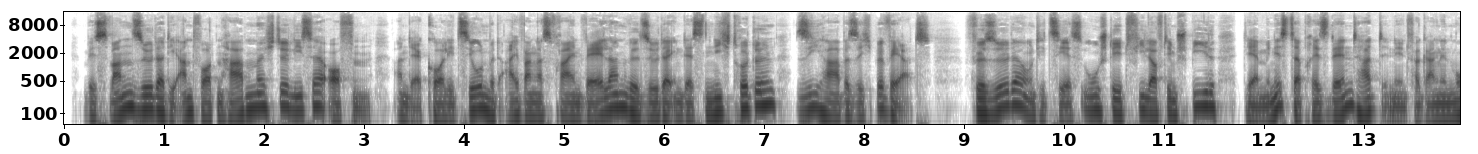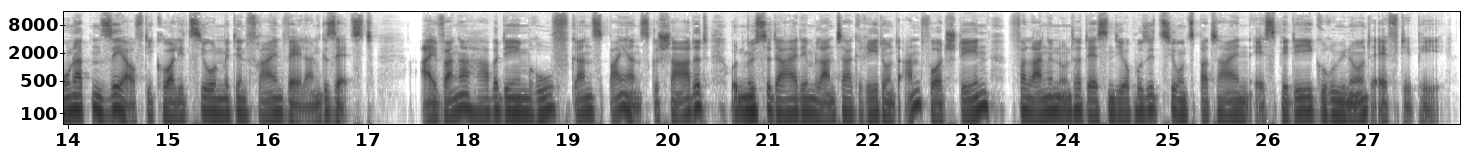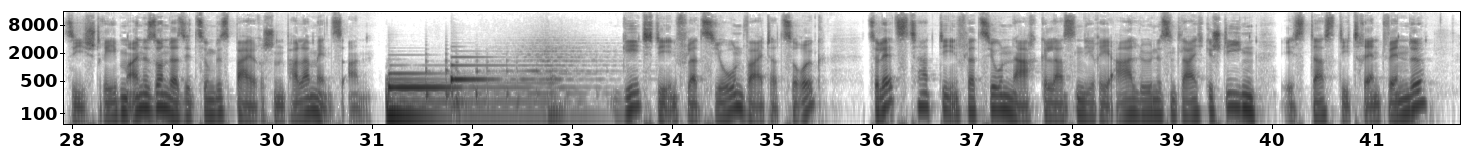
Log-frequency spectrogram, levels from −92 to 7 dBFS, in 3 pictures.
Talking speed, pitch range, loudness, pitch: 150 wpm, 90-120 Hz, -20 LUFS, 100 Hz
